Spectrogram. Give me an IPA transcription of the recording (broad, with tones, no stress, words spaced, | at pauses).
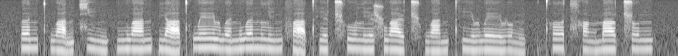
ə˥nt̪ʰwa̰˨˩nt͡ɕi˥˩ŋ | n̪wa˧˥n pjä̰˨˩t̪ʰwe˥ɪ̯ɻwə˧˥nwə˥n li˧˥ŋfä̰˨˩t̪ʰi˧˥ ʈ͡ʂʰu˥li˧˥ʂwa˥˩ɪ̯ ʈ͡ʂʰwa˧˥nt̪ʰi˥˧ɻwe˥˧ɪ̯ɻʊ˥˩ŋ | t̪ʰɤ˥t͡sʰɑ˨ŋmä˥ ʈ͡ʂʊ˥ŋ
